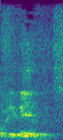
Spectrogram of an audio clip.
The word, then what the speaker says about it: vereda: vereda no Grande Sertão Veredas. Mas a palavra vereda é uma linda palavra, é uma palavra de 3 sílabas e paroxítona como sendero.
